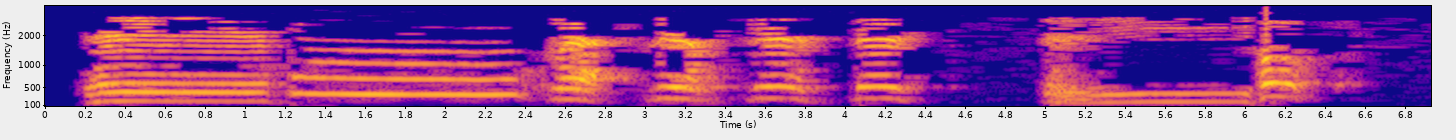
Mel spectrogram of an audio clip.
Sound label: How to call Gir Cow; increase cow milk naturally music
